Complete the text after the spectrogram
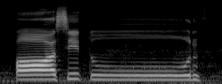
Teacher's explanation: वक़फ़े मुतलक़ की अलामत है, इस पर ठहरना चाहिए तो यहाँ पर हम वक़फ़ करेंगे और वक़फ़ करने का तरीका ये है कि हम आखिरी हर्फ को साकिन कर देंगे और साकिन करने के साथ साथ आवाज़ और सांस दोनों को ख़त्म कर देंगे और ऐसे कहेंगे क़ासितून।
